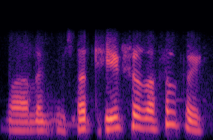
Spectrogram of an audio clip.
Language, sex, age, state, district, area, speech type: Kashmiri, male, 18-30, Jammu and Kashmir, Shopian, rural, conversation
